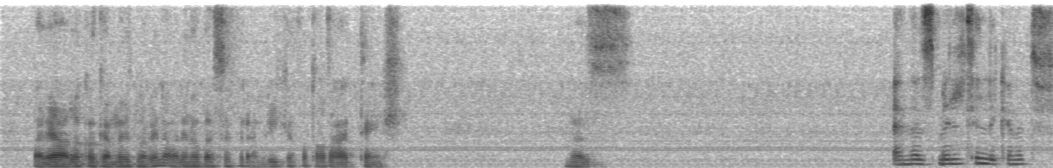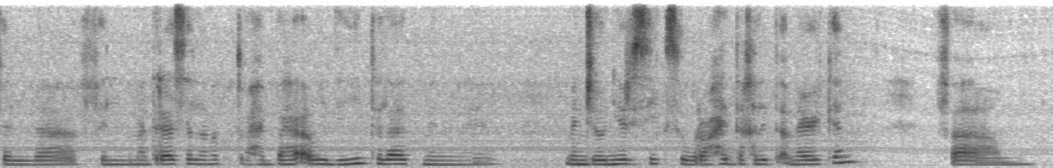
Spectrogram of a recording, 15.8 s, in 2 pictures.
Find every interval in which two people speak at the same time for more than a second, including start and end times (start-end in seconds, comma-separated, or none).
none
